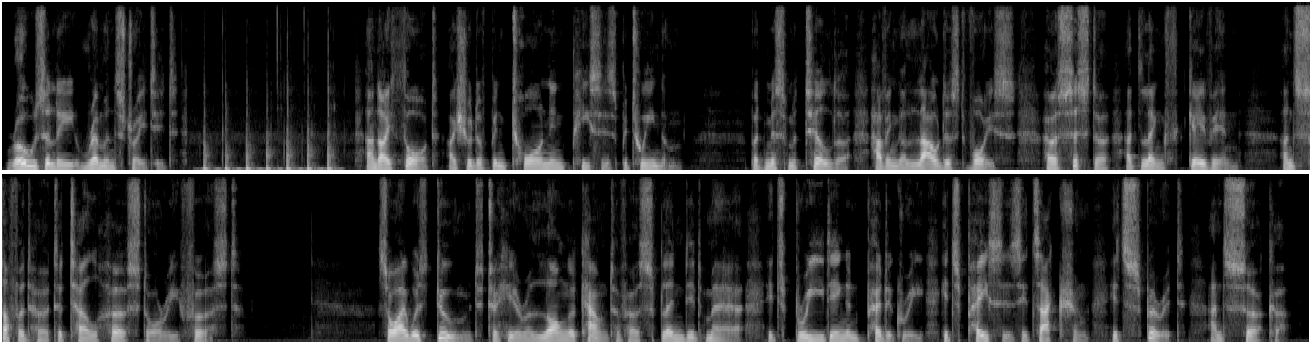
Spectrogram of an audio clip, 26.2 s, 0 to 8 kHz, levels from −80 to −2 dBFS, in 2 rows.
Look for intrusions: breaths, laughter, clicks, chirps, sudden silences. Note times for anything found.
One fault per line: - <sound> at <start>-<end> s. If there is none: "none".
- thud at 1.9-3.5 s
